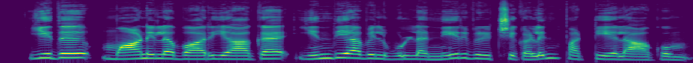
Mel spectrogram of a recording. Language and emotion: Tamil, neutral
